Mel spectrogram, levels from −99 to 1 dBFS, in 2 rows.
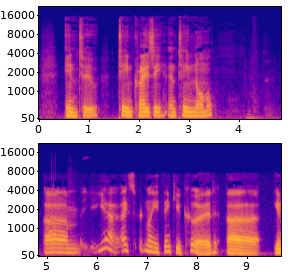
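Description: At 5.08 to 5.16 s the speech briefly jumbles: chunks out of order, one 40 ms chunk playing one chunk late, leaving three hard joins.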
